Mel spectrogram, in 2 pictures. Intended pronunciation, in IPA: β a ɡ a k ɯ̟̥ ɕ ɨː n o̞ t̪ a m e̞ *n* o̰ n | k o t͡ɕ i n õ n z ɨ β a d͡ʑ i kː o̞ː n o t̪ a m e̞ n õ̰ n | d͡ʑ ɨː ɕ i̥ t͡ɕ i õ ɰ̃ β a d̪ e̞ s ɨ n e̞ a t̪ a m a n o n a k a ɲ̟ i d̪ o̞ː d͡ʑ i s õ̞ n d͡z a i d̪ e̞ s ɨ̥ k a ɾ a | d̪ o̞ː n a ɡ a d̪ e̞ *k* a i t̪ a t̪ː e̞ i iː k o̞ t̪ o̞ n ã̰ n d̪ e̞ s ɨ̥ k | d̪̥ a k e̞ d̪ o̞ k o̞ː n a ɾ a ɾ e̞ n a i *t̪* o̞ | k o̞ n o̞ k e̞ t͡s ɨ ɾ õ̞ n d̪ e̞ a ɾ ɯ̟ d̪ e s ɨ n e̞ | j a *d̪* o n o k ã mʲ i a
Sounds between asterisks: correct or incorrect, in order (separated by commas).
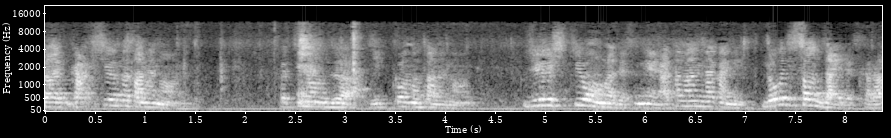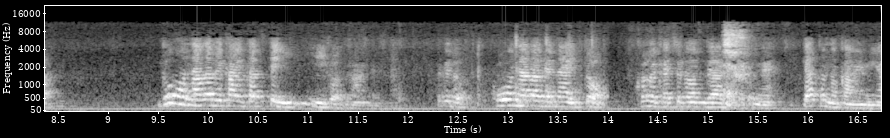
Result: correct, correct, correct, incorrect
